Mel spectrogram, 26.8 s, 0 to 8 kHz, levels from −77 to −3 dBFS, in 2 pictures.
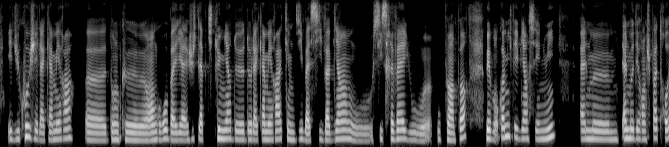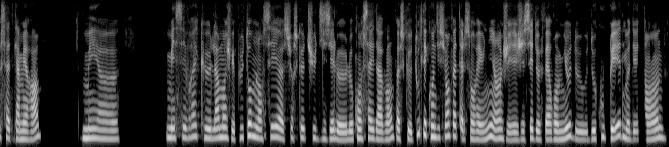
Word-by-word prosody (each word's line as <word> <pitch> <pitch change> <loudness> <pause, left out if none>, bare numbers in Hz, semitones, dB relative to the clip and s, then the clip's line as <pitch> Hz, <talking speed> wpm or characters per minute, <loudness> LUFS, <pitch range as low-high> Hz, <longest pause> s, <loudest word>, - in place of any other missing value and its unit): et 170 - -2
du 170 +1 -5
coup, 220 +5 +2
j'ai 185 -5 +3
la 150 -2 0
caméra, 175 +5 -1 0.3
heu, 145 -2 0
donc 160 0 -2
heu, 145 -2 +2
en 150 +2 +3
gros, 160 +3 0
bah, 155 -3 +2
il 150 - -3
y 155 - +1
a 145 0 +2
juste 175 +4 -3
la 165 - +4
petite 160 - -5
lumière 180 -1 +3
de 160 -2 -1
de 165 - 0
la 155 -2 +2
caméra 160 +2 +1
qui 175 - -4
me 160 -1 -2
dit, 170 +3 -5
bah, 140 -4 +3
s'il 150 +3 0
va 155 -1 +4
bien 175 +3 +1
ou 135 -3 -6
s'il 175 - -1
se - - +3
réveille 175 -1 +2
ou 145 -3 -4
heu, - - -4
ou 170 - -7
peu 165 - +2
importe 155 +9 +2 0.3
mais 180 -1 +7
bon, 160 - -2
comme 200 +3 +2
il 230 - 0
fait 200 -3 -1
bien 180 0 0
ses 170 -1 -3
nuits. 185 +7 0 0.5
Elle 170 +1 +1
me 165 -2 -1
elle 180 +2 +5
me 185 0 +2
dérange 170 -2 -1
pas 190 0 +2
trop, 175 -1 -1
cette 190 -2 -2
caméra 165 +1 +1 0.9
mais 190 0 +1
heu, 175 -1 -2 1.0
mais 195 -1 +2
c'est 200 +2 -3
vrai 215 +3 -3
que 200 -3 -5
là, 185 0 +2
moi, 205 0 +2
je 195 - -1
vais 170 - 0
plutôt 205 +7 +1
me 225 -3 +1
lancer, 215 +2 -1
heu, 185 -3 +2
sur 200 +2 -3
ce - - 0
que 195 - -1
tu 195 0 -1
disais, 175 +1 -1
le 150 -3 +2
le 165 +1 0
conseil 185 0 +1
d'avant, 165 +3 +1
parce 185 -4 +1
que 175 - -1
toutes 275 - -4
les 255 - +5
conditions, 215 0 +1
en 240 - +1
fait, 225 -1 0
elles 170 - +1
sont 170 0 0
réunies, 165 +7 0
hein. 185 +1 +2
J'ai 155 -2 0
j'essaie 165 +4 +2
de 170 -2 0
faire 165 +1 +1
au 165 -1 +2
mieux 190 +8 +2
de 165 -6 -3
de 175 - +1
couper, 195 +3 +1
de 220 - -5
me 175 - 0
détendre. 165 +4 -1
175 Hz, 230 wpm, -23 LUFS, 160-190 Hz, 1.0 s, mais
